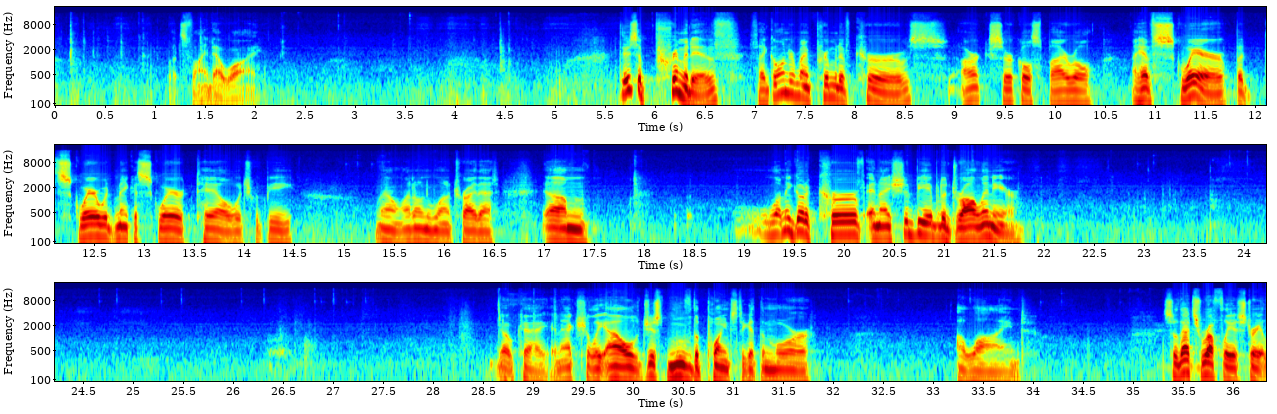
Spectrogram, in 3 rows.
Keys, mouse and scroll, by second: 0.2 z, 1.3 ctrl+z, 2.9-3.7 middle drag, 6.0 click, 21.1 click, 22.7-23.3 scroll down 4, 23.9 click, 24.8 click, 25.3 click, 29.1 space, 30.8 m, 32.2 click.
